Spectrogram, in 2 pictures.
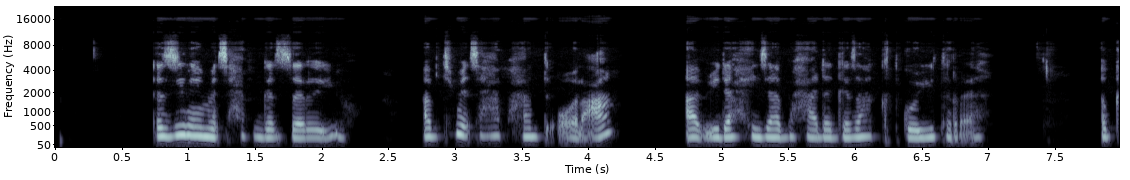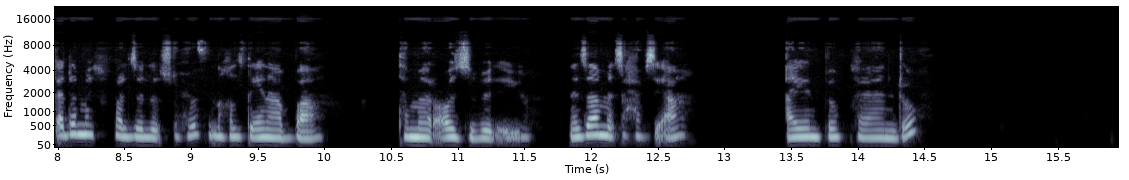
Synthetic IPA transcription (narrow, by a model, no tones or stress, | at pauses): ʔɨzinajmɐt͡sʼħafɡɐzʼɐɾɨjːu | ʔaβt̪ʰimɐt͡sʼħafħant̪ʰiχʼo̰lʕa | ʔaβʔid̪aħizabɨħad̪ɐɡɐzakʰɨ̥t̪ʰɨɡojit̪ʰɨɾʔɐ | ʔaβkʼɐd̪amajkʰɨ̥falzɐlːot͡sʼɨħufnɨxɨlɨt̪ʰenabːa | t̪ʰɐmɐɾʕozɨβɨlɨ̰jːu | nɐzamɐt͡sʼħafzḭʔa | ʔajɛnbɐβkʰajand̪o̞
